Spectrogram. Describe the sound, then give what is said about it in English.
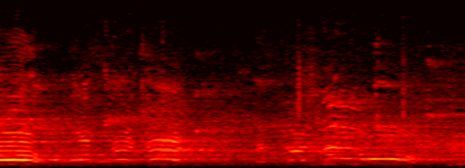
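A basketball is dribbled on the court during an LCO versus Golden Meadow high school basketball game, with ball bounces mixed with high shoe squeaks while a commentator talks over them. “dribbles the ball back out top of the key.”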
